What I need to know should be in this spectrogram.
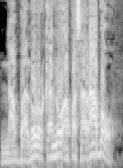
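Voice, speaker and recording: Radio drama servant, male, played by an actor: very husky, animated pitch, teasing, deferential to his betters. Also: normal speed, heavily acted. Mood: playful, teasing. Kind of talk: Ilocano radio drama acting.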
